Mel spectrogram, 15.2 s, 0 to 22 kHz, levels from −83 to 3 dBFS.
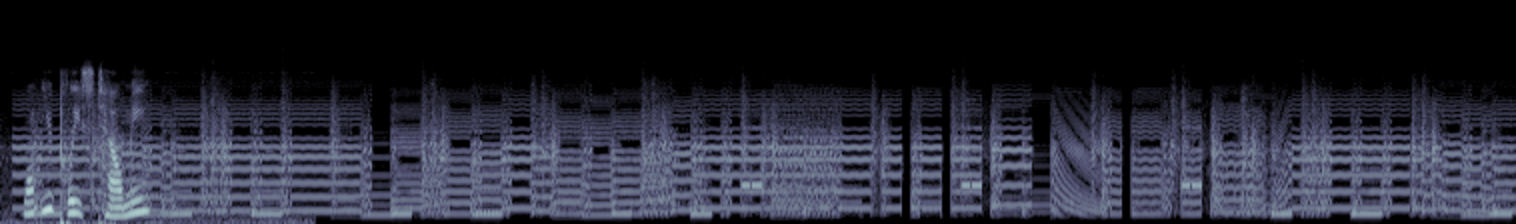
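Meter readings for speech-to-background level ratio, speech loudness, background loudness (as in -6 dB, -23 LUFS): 11.5 dB, -22.5 LUFS, -34.0 LUFS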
